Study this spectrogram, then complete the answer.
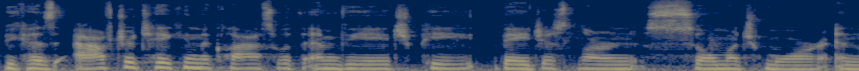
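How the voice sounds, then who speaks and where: A woman talks at a fairly quick pace in a flat monotone, her fairly low, somewhat breathy voice dark and mellow in tone. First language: Portuguese. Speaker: real estate agent. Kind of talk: interview.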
